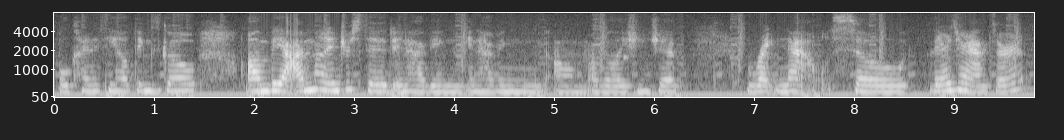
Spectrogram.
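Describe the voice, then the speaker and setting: A woman's voice: a little high, flat delivery, measured pace, over music. A teenage girl vlogging casually to camera, chatty and full of fillers, whose first language is Spanish. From United States. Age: teens.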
